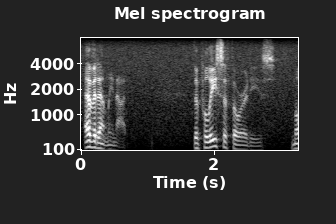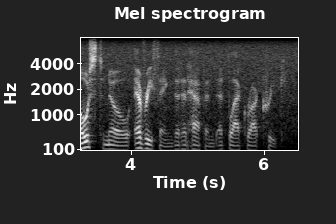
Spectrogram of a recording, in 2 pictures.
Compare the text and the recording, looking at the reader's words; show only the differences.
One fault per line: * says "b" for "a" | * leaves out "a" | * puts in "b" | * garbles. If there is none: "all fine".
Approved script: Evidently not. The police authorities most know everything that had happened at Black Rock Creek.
all fine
